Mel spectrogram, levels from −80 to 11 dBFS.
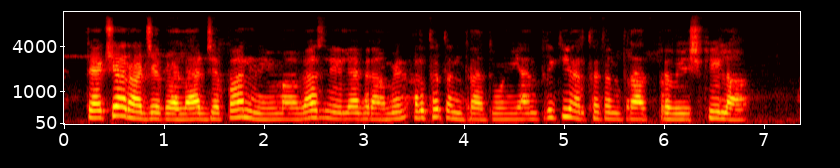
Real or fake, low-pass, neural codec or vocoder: fake; 10.8 kHz; codec, 44.1 kHz, 2.6 kbps, SNAC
